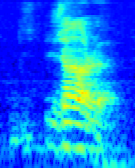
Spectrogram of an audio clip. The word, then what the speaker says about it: genre: do you Sayre that's it's a French word gender is a different word completely how do you pronounce it it's genre really yes the first time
